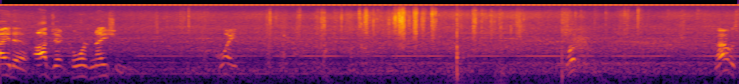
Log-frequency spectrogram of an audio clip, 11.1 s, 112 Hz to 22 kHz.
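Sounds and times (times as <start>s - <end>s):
faint steady hum: 0.0s - 11.0s
ball bouncing on asphalt: 6.5s - 7.6s, 8.4s - 8.7s.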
